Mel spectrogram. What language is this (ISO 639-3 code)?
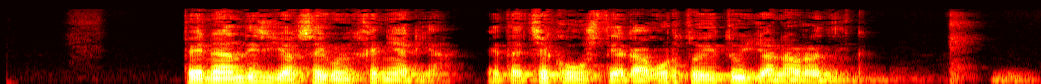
eus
